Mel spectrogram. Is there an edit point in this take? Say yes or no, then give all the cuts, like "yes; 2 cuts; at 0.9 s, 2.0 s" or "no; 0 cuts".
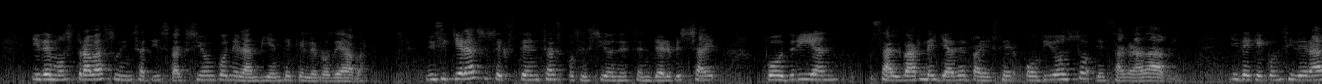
yes; 1 cut; at 11.0 s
